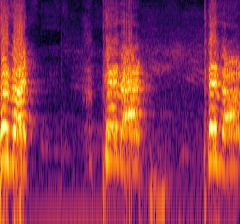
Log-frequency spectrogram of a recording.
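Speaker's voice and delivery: put-on frantic yelling. Doing a Ross from Friends bit about a custom tab: yelling like Ross from Friends. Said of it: "you turn into Ross from Friends".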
